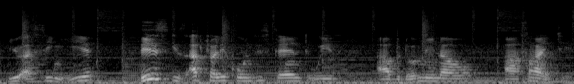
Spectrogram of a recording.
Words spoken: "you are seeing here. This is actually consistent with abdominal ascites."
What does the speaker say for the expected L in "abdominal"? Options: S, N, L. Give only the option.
L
